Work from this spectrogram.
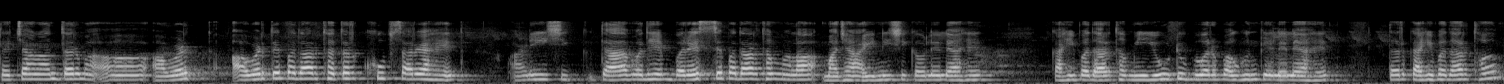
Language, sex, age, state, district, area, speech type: Marathi, female, 45-60, Maharashtra, Pune, urban, spontaneous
